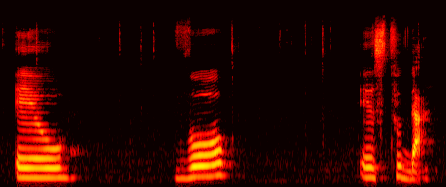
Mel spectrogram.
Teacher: we usually pronounce without the r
